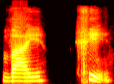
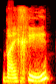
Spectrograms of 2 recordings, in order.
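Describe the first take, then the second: First: "vai, chi" split by a clear pause; syllable by syllable. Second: "vaichi" as one word, no pause; syllables joined. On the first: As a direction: sound out "vai", stop, then "chi". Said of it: "We'll say chi". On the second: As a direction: run "vai" straight into a throaty "chi". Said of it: "So this is just vaichi". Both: Shown as a demonstration.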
